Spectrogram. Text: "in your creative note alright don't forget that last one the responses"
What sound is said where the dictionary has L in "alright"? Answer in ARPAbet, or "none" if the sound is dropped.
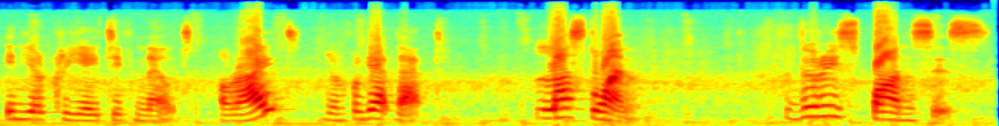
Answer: L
